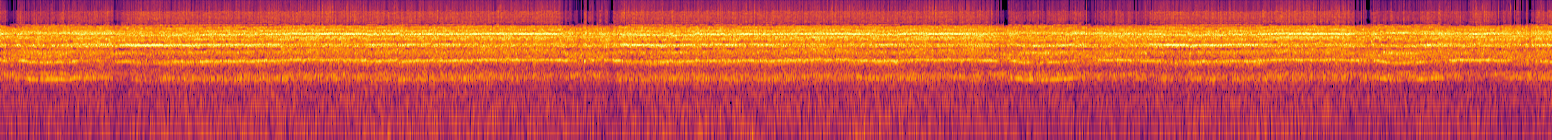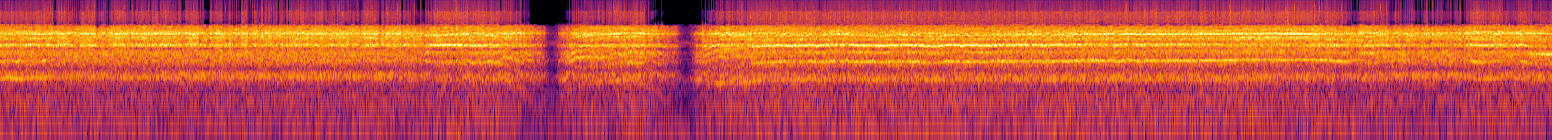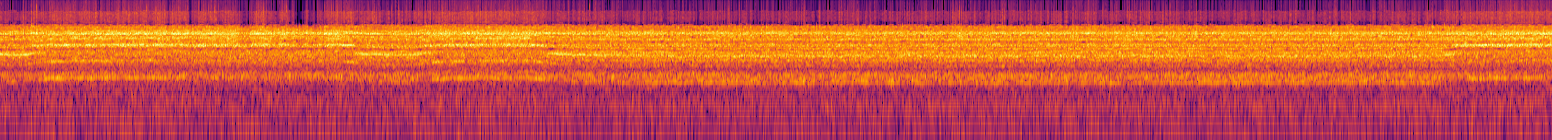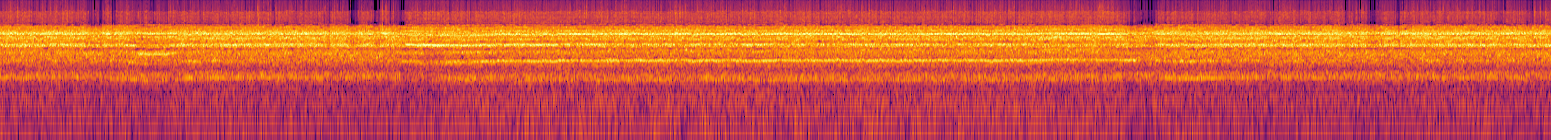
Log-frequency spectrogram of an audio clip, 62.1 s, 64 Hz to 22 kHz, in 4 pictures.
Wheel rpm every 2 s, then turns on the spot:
220, 220, 220, 220, 230, 230, 220, 230, 230, 230, 140, 150, 210, 210, 230, 220, 230, 220, 220, 200, 210, 210, 210, 230, 230, 220, 210, 210, 220, 230, 230.
none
